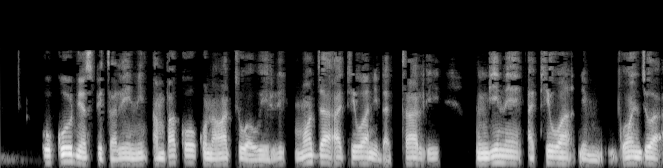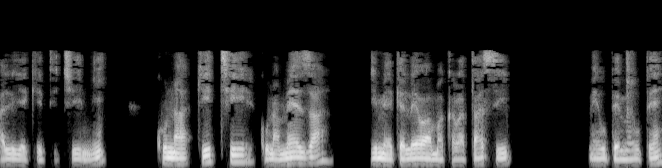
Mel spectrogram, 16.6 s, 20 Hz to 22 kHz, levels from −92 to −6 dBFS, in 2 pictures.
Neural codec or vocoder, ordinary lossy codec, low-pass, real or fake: autoencoder, 48 kHz, 32 numbers a frame, DAC-VAE, trained on Japanese speech; MP3, 32 kbps; 7.2 kHz; fake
